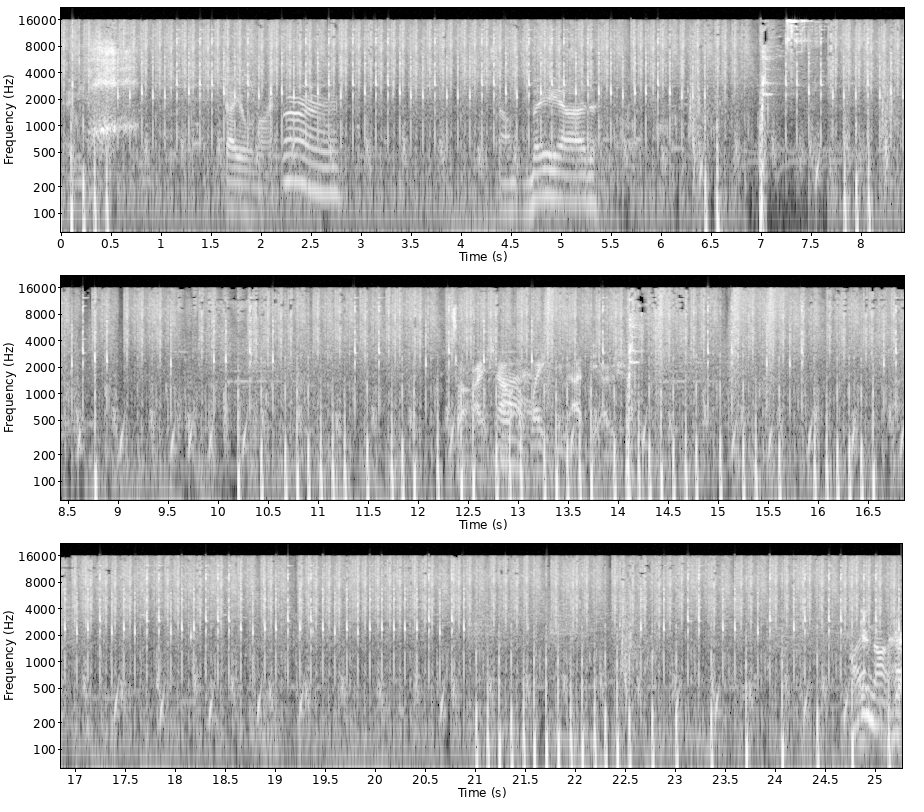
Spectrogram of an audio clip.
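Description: Quick, repeated digging clicks from a video game come steadily.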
